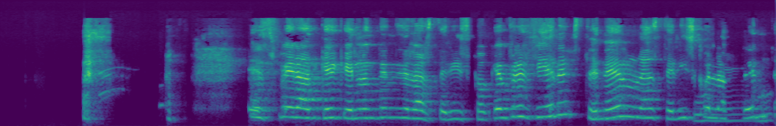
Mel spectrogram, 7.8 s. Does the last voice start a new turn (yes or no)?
yes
